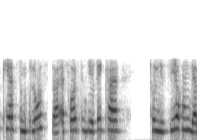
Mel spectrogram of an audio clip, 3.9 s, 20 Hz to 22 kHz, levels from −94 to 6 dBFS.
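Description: Throughout, RealAudio 14.4 codec damage makes the speech muffled and gargly, consistent with an 8 kbit/s coder, with nothing above 3.8 kHz. Unlike plain telephone band-limiting, it also has a heavy, bubbling coding texture.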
